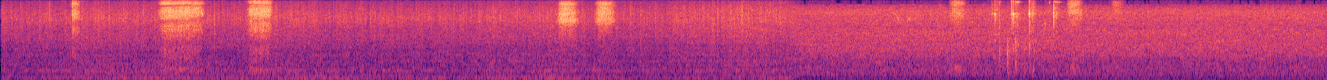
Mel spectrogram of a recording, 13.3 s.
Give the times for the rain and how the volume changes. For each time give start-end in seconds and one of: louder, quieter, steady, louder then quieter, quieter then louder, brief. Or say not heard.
0.0-13.2 steady.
